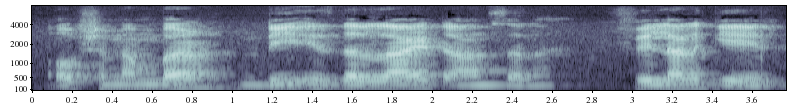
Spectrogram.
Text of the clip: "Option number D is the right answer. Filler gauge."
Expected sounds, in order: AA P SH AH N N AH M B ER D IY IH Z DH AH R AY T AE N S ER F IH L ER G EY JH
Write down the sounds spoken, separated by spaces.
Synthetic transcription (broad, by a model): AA P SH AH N N AH M B ER D IY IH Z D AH L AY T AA N S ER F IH L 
